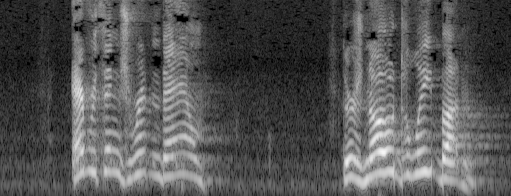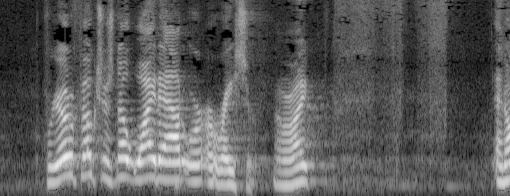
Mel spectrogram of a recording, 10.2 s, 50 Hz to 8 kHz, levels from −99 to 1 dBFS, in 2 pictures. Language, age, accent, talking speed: English, 60-79, American, 105 wpm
